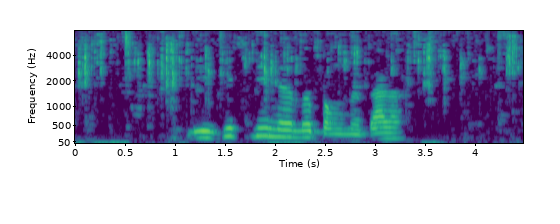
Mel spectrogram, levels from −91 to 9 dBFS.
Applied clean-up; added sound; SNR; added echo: classical method Wiener filter.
